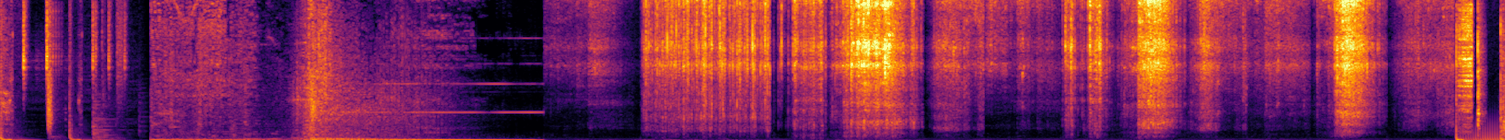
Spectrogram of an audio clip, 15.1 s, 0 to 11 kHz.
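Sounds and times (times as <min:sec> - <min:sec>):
plastic packaging crinkling and tearing: 0:06.4 - 0:09.8.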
